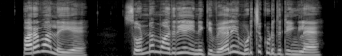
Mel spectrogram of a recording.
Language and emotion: Tamil, surprised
